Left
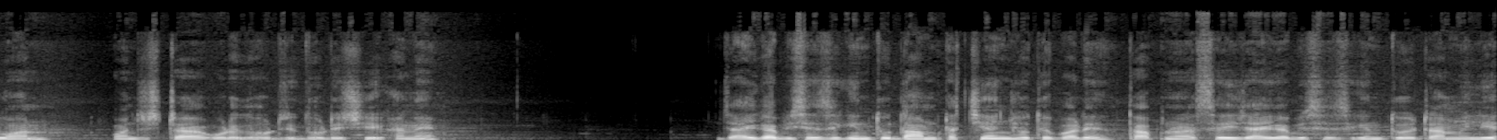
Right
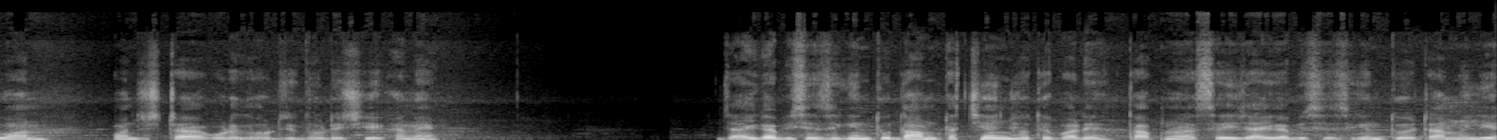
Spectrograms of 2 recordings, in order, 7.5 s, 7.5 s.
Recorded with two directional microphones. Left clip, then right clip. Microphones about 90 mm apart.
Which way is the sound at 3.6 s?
20° left (ahead or behind).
